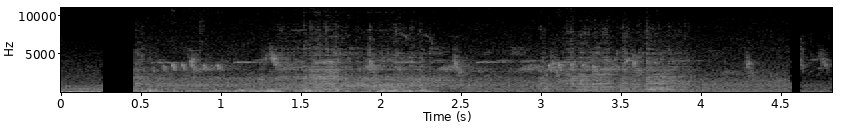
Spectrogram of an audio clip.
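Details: European greenfinch (Chloris chloris) gives quick twittering chirps and short trilled notes against a steady low rumbling background.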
